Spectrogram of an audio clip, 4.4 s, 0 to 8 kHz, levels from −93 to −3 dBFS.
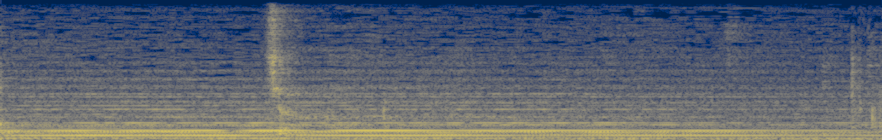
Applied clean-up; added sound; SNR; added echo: none; none; none; reverberation time 0.5 s.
